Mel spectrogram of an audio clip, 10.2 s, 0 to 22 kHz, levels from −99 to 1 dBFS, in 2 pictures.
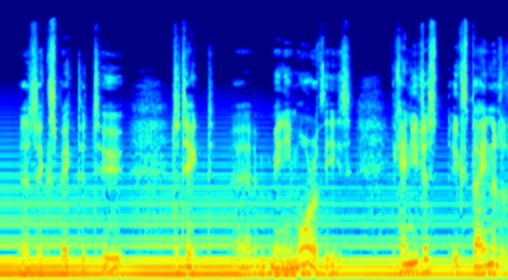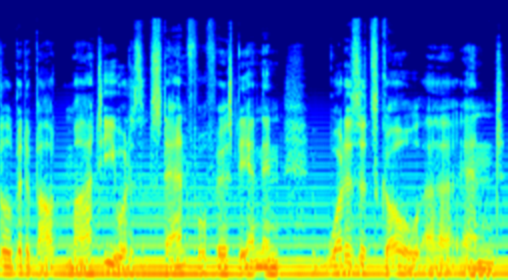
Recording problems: electrical hum; loud; throughout; 50 Hz, 6 dB below the speech

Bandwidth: 16.5 kHz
